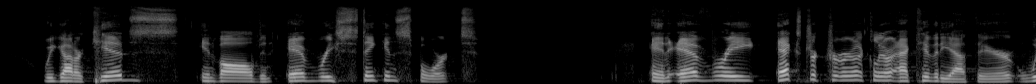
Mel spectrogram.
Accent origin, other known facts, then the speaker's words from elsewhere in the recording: Hobart, Tasmania, Australia; I'm from Hobart, and I said extrapolate, and I grew up in the Blue Building.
